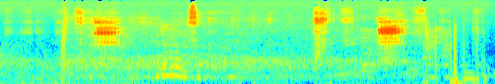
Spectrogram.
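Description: Sheep bleat in several short calls at a distance on a farm, mixed with close talking and rustling from someone nearby.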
